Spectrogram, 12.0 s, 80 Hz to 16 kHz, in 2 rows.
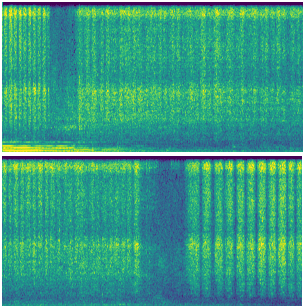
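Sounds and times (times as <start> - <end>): pad rubbing on paper: 1.6 - 8.9.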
